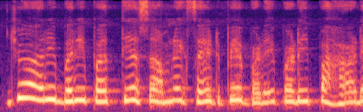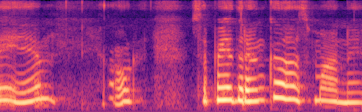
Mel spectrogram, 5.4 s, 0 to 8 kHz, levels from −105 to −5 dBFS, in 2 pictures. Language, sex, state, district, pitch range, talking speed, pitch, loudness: Hindi, male, Andhra Pradesh, Krishna, 290-330 Hz, 200 wpm, 305 Hz, -14 LUFS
